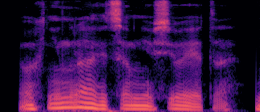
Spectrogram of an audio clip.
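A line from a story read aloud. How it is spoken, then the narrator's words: Quiet drawl. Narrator (Russian): негромко протянул Болт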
